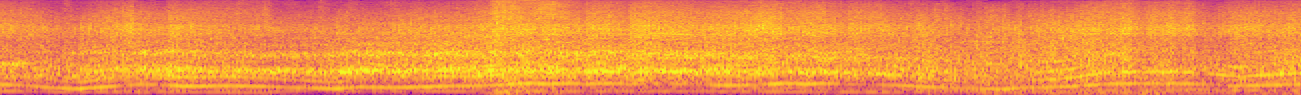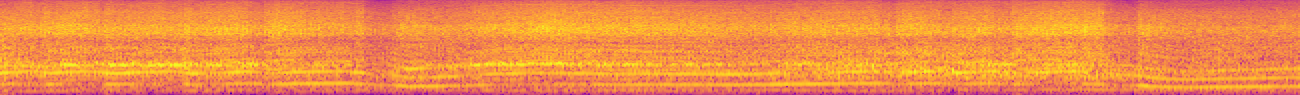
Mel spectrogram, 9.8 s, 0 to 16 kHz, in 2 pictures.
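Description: Race car in Forza Horizon 2 handling like a weightless Formula 1 car, its engine whining and shifting pitch continuously through revs and gear changes with occasional tire squeal, loud and steady throughout.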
